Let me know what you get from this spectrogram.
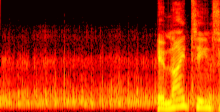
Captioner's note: helicopter whirring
